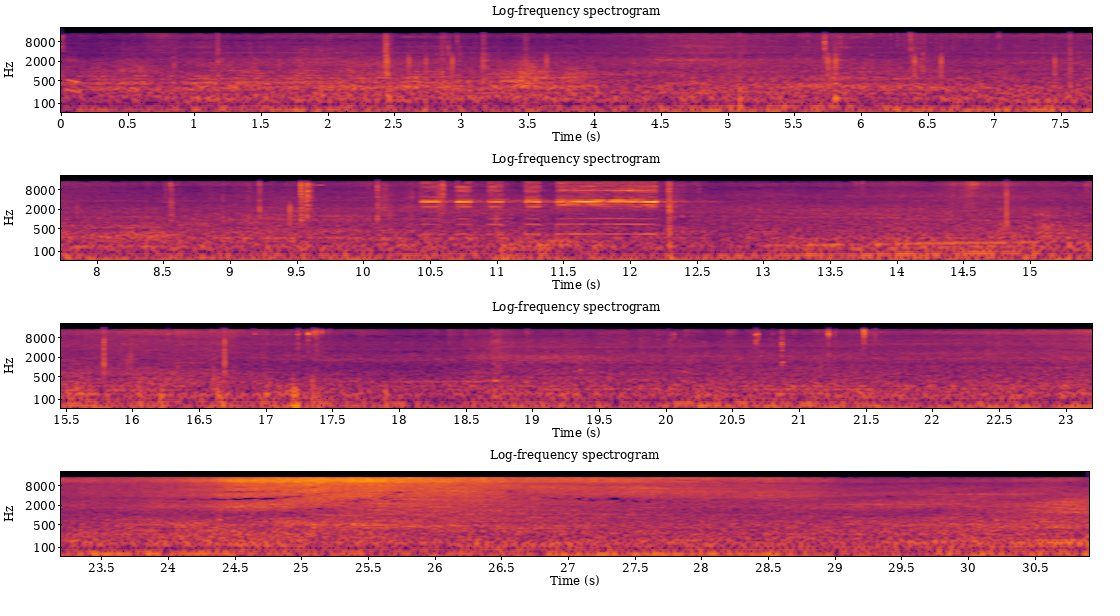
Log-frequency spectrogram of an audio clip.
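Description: City street traffic: a steady low rumble of passing vehicles, with faint voices around. About eleven seconds in a horn-like tone sounds for about two seconds, and there is a hiss a little before the end.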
